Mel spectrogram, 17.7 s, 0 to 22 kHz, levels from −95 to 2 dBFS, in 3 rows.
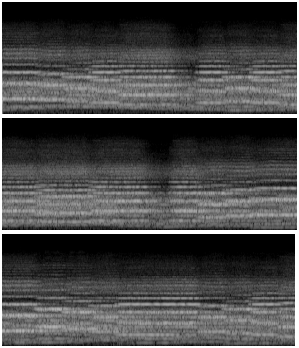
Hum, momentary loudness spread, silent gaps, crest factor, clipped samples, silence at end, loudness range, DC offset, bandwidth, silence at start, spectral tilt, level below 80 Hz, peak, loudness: none; 5 LU; none; 14 dB; under 0.1%; 0 s; 3 LU; under 0.1%; 12.5 kHz; 0 s; -3.5 dB/octave; -84 dBFS; -20 dBFS; -33 LUFS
